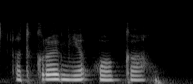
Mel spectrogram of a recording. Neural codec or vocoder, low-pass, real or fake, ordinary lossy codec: codec, 24 kHz, 0.9 kbps, DualCodec; 7.2 kHz; fake; none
